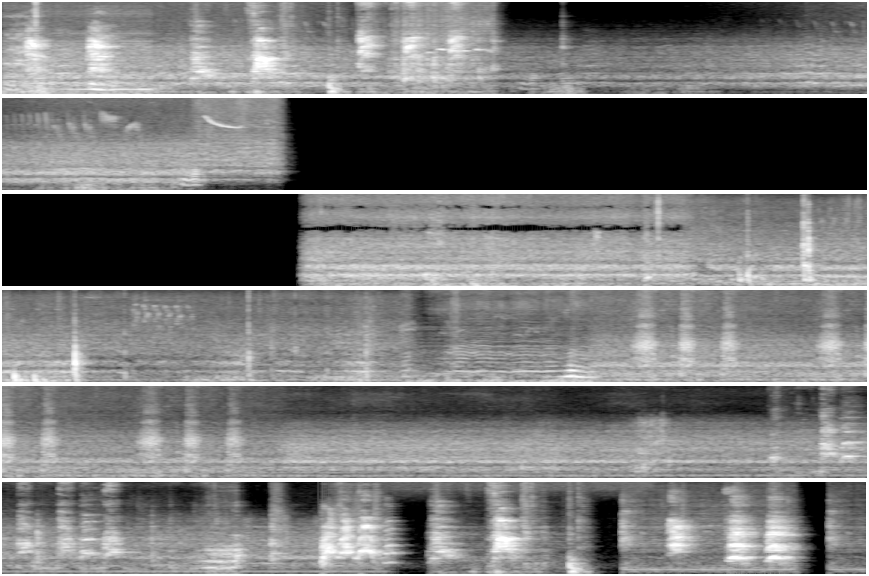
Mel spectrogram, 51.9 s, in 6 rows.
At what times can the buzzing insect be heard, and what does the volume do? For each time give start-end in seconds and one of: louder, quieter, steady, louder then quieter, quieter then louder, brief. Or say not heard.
0.0-11.5 quieter then louder
20.2-49.6 quieter.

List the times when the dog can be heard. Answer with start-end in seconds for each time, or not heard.
0.0-5.0, 42.2-51.6.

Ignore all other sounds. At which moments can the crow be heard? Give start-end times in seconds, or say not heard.
not heard.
